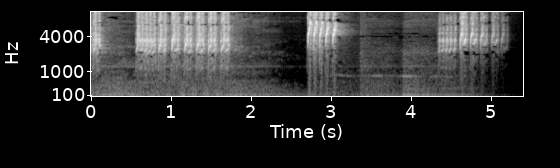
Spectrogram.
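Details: Well-kept flamboyan bird giving three separate bursts of quick, high, ringing chirps with quiet stretches between, a faint thin steady tone in the background.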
